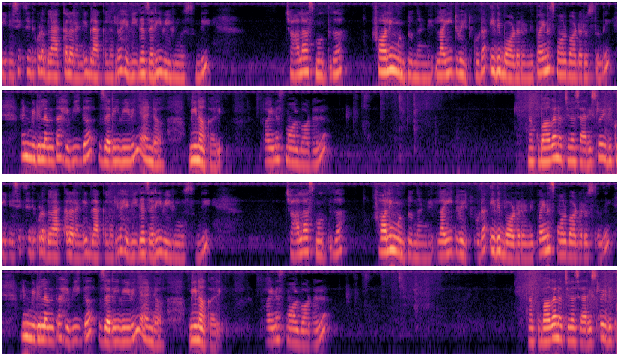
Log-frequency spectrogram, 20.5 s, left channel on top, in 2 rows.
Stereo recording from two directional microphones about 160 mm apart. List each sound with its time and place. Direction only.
0.0 s a woman's voice: 5° right (ahead or behind)
19.0 s speech: 20° right (ahead or behind)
